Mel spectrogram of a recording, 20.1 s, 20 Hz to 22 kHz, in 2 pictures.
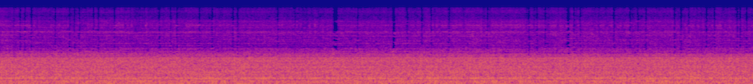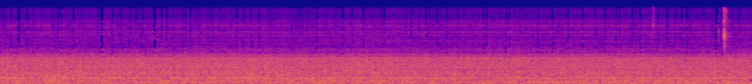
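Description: Propane gas burner flame burning with a steady low rushing noise and a faint hum, fed at reduced inlet pressure of about 6 to 8.5 inches water column.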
